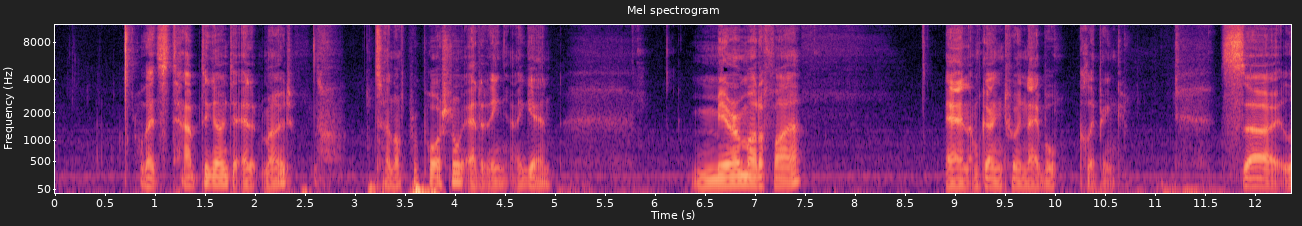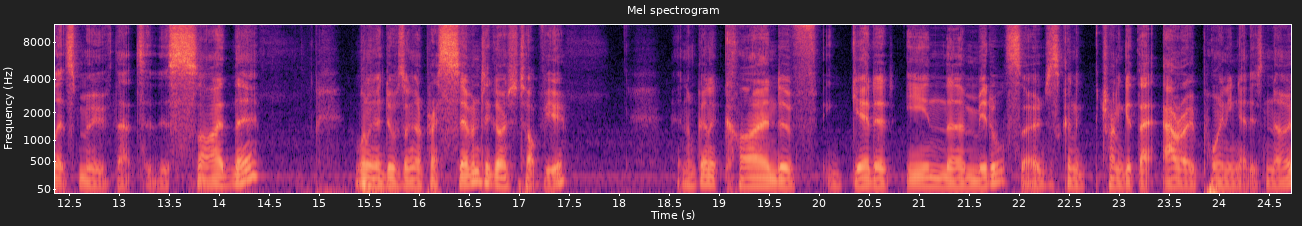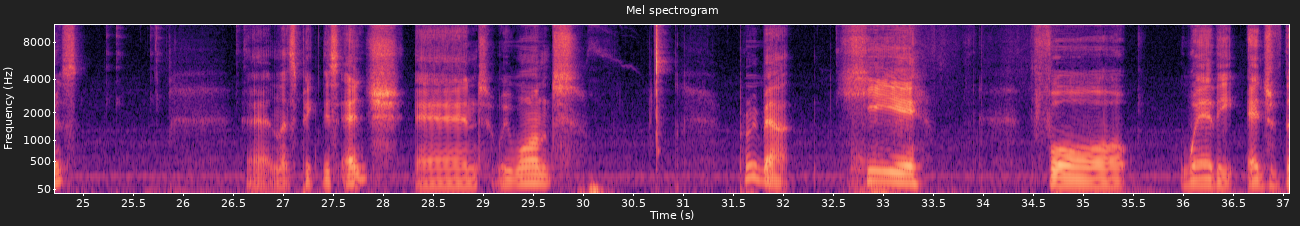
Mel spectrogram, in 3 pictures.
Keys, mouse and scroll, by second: 2.2 click, 3.2 o, 5.8 click, 15.5 KP_7, 36.2-37.0 middle drag.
